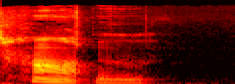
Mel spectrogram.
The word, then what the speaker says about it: Hawarden: And also, James Garner is from North Wales, from a village that is spelled H-A-W-A-R-D-E-N, but it's pronounced Harden.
